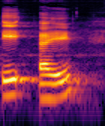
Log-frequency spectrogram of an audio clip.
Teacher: ए इसमें कंठ और तालू दोनों का प्रयोग होता है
